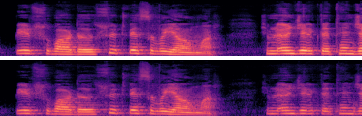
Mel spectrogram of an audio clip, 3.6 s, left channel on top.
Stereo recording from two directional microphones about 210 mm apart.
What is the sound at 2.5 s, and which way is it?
Speech, 50° left (ahead or behind).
